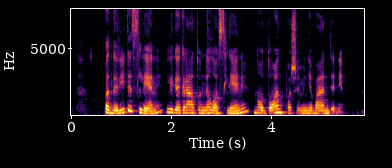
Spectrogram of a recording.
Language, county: Lithuanian, Marijampolė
